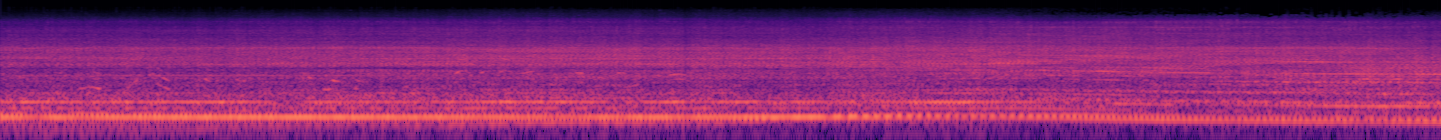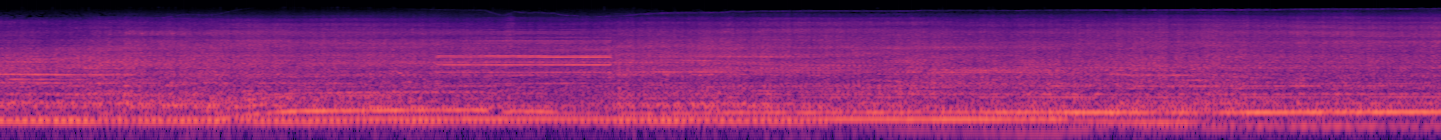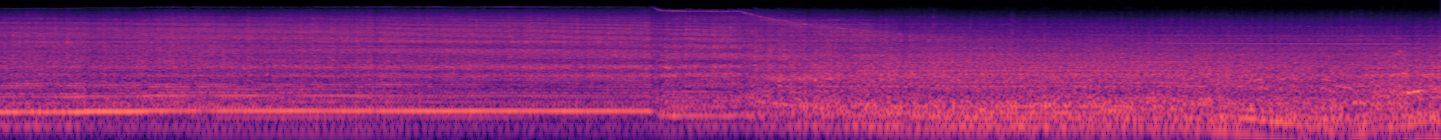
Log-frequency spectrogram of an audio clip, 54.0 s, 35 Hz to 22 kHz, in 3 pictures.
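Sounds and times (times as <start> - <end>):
tractor engine under full load: 0.0 - 54.0
short two-tone beep: 23.4 - 25.8.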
